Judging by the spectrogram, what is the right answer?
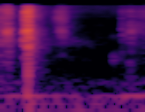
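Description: Tarot cards riffle in a single short burst, a quick papery flutter close by, with a few loose cards slipping out, then quiet rustle.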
